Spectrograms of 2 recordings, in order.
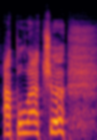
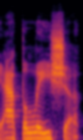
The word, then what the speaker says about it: Appalachia: from what I understand there truly is no perfectly correct way to pronounce Appalachia as it changes from region to region from what I gather the core quote unquote of Appalachia uses the latch pronunciation while more of the outlying regions use that Lei Appalachia pronunciation the territory itself Appalachia isn't even fully agreed upon in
